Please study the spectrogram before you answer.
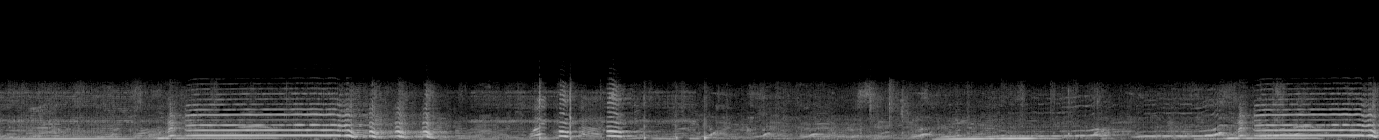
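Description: Siamang giving loud, rising, harmonic whoops in quick succession, with chatter and music behind.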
